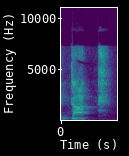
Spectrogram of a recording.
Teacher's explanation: In English we would say dak, and it would be aspirated, meaning that that puff of air would come out. But in Cantonese, it's not.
